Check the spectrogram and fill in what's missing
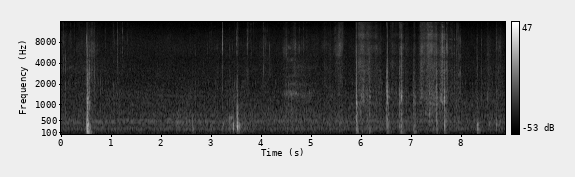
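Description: Honey bees buzz around robbed, emptied wax hive frames of a destroyed colony, a faint scattered hum with a few sharp knocks and rustles nearby.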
